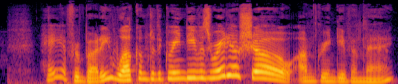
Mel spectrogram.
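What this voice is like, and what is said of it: Smoky, husky sick-sounding voice. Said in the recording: “Don't you like my sexy voice? ... you've always had a sexy voice, but it's got sexier. ... You've got that Kathleen Turner sort of like... ... The smoky, I've got the flu voice.”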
